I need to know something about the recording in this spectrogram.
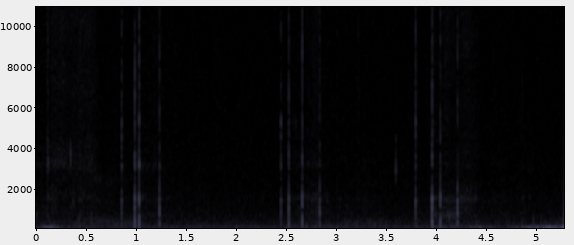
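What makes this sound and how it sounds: A small, hollow Glee Gum printed cardboard chewing gum box is turned in the hands while long painted fingernails tap and scratch its sides and barcode face. Sharp, dry clicks stand out over a quiet, low rumbling background, with some soft scratching between them.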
